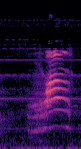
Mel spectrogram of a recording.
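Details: Domestic cat Charlie Chaplin talking back to its owner. A single meow climbs, peaks, then slides down within under a second, clear and harmonic over faint indoor hum.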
